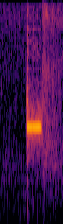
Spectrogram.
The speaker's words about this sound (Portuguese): Sua chamada está sendo encaminhada para a cabine da porta final. Aguarde o sinal, grave sua mensagem.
